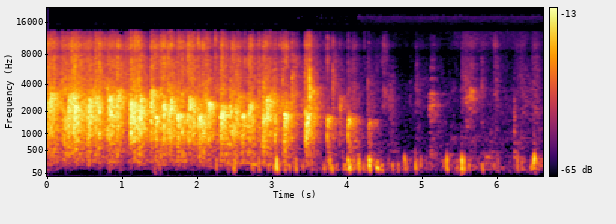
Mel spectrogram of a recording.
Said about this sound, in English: And so let's put our hands together and welcome Mark and Yen.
